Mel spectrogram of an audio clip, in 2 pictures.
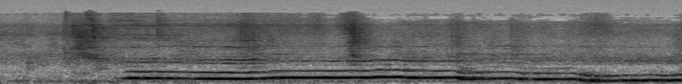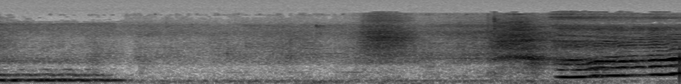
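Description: A woman sings a long, sliding melody close to a microphone.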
